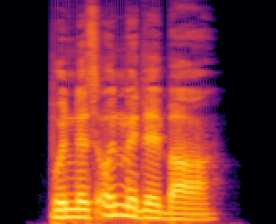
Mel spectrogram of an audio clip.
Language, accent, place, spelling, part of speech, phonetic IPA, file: German, Germany, Berlin, bundesunmittelbar, adjective, [ˌbʊndəsˈʊnmɪtl̩baːɐ̯], De-bundesunmittelbar.ogg
- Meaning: direct to the highest level of a federal state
